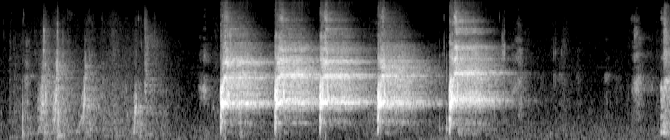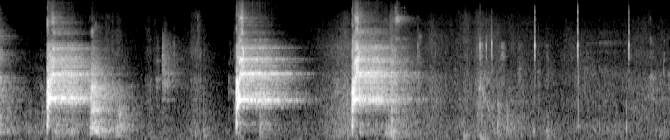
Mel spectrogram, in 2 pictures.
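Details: Norfolk Terrier fighting a pillow indoors, letting out bursts of rough, snarling growls and short barks, each outburst lasting about a second, in clusters separated by quieter pauses with soft snuffling noises.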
